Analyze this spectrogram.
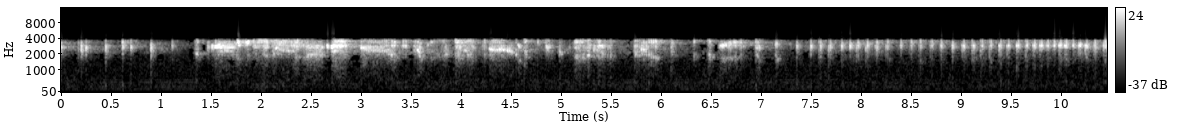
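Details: Swiftlet calls entered in a 2017 swiftlet sound tournament, day 2, in a recording styled "50 kisses": dense, rapid, harsh high chirps that run almost continuously and pulse faster toward the end.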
